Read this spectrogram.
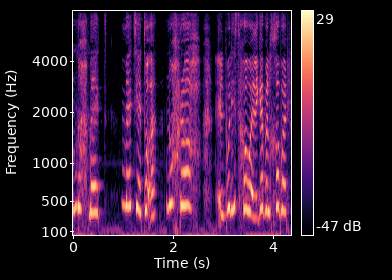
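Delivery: very high, crying voice; tearful shock. Acted. Sister telling the bride her groom died, tearful. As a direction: wail the terrible news. Sister breaking news of death.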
